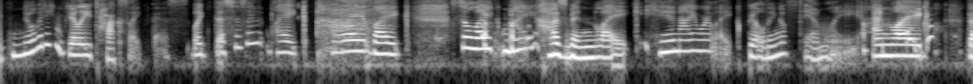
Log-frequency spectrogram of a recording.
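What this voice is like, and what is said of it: Imitated high-pitched baby voice. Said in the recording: “she also talks in a baby voice... that sounds contrived... that's her voice... up it and sound like a, like maybe like a sex baby”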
